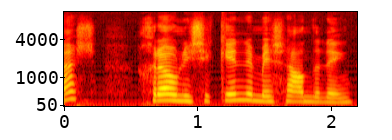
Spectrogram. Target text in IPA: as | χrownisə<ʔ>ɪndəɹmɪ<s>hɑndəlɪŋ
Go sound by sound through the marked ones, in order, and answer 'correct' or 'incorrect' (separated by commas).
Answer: incorrect, correct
